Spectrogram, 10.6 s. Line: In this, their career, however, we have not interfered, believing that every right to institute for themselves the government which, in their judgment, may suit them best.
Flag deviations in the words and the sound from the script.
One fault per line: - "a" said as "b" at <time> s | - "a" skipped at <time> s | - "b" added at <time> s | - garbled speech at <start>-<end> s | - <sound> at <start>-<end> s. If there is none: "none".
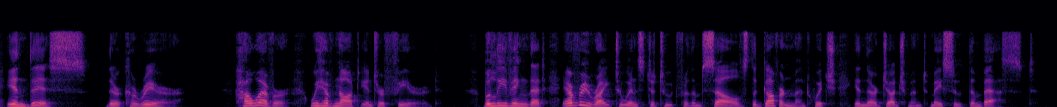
none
